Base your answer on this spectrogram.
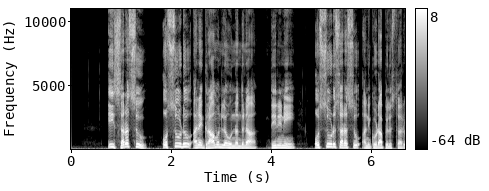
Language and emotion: Telugu, neutral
